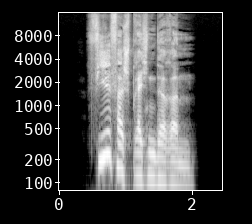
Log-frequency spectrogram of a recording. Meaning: strong dative masculine/neuter singular comparative degree of vielversprechend
- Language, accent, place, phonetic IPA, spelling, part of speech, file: German, Germany, Berlin, [ˈfiːlfɛɐ̯ˌʃpʁɛçn̩dəʁəm], vielversprechenderem, adjective, De-vielversprechenderem.ogg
